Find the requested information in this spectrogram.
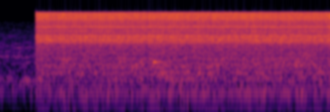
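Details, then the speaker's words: Loud steady high-pitched whine with air hiss: high-speed dental drill with fissure bur held perpendicular to the occlusal plane, cutting the cavity outline along the fissure of a lower first molar, Class I amalgam preparation. "the B is held also perpendicular to the oclusal plane inside one of the holes and then we move it along the fissure to the other hole"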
